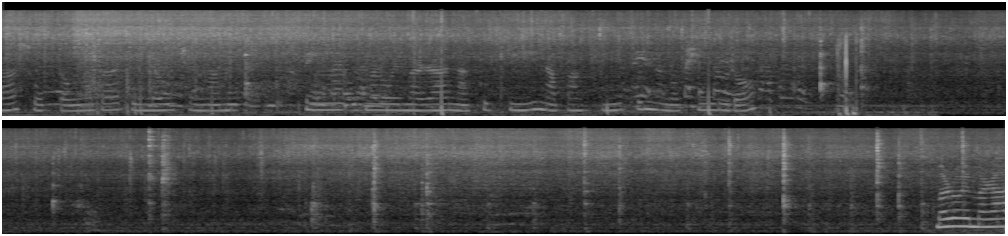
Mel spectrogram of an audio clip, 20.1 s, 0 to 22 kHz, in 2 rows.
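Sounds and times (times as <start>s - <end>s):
chillies sizzling in hot oil: 0.0s - 20.0s
spatula clicking against pan: 17.2s - 19.8s.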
